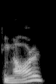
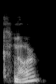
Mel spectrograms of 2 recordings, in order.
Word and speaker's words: Knoll: I know for English speaking, this is like Knoll, but in Germany or German speaking countries, we pronounce the letters as they are. So it's Knoll.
